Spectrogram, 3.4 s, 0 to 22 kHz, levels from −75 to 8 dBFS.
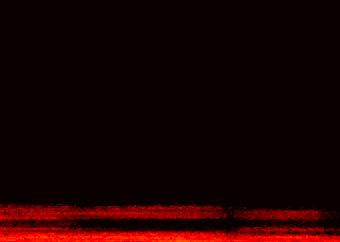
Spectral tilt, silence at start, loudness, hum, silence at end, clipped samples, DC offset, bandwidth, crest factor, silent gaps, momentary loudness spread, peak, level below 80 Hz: -6 dB/octave; 0 s; -38 LUFS; none; 0 s; under 0.1%; under 0.1%; 7.2 kHz; 14 dB; none; 6 LU; -24 dBFS; -58 dBFS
